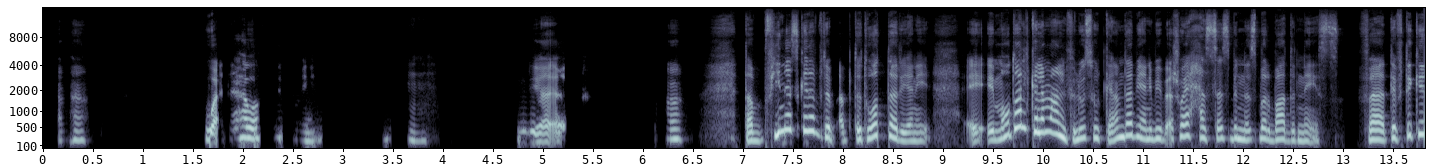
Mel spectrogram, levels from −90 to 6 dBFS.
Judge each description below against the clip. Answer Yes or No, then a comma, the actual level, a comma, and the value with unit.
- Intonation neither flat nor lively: No, wide, 6.3 semitones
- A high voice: Yes, high, 230 Hz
